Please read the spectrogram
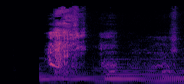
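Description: A woman's sharp, gasping sob about half a second in, then a smaller one, as slow background music with held notes begins.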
